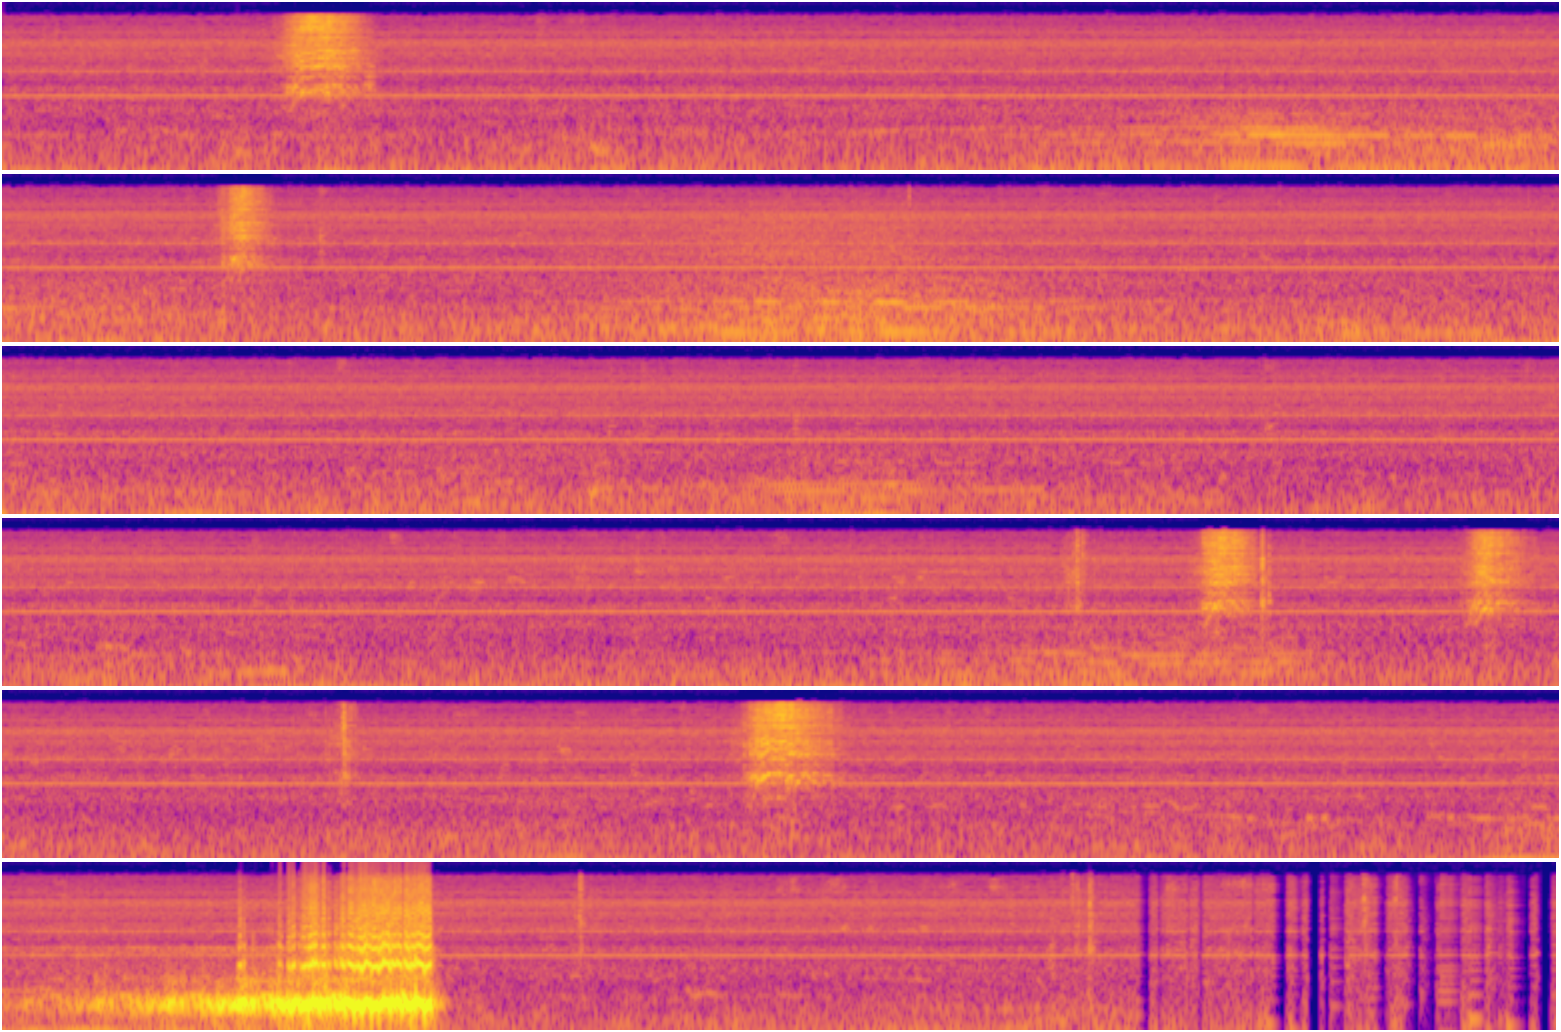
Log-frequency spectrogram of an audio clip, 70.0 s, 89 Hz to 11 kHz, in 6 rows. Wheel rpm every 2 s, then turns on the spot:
0, 10, 0, 0, 0, 0, 0, 0, 0, 0, 0, 0, 0, 0, 0, 0, 0, 0, 0, 0, 0, 10, 10, 0, 0, 0, 20, 0, 0, 0, 0, 0, 0, 0, 0.
none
